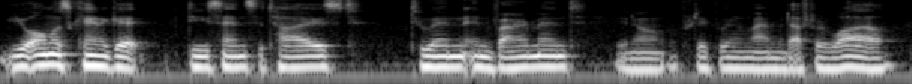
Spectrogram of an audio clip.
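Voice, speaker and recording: A man from Pakistan and the UAE, native Urdu speaker, talking thoughtfully about his music in a halting, filler-filled way. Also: lowish voice, level tone, dark tone. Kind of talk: reflective interview talk.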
